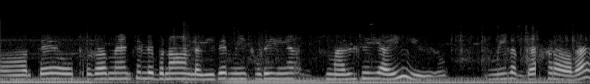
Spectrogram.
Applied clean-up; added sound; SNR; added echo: none; Truck; 7 dB; none.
